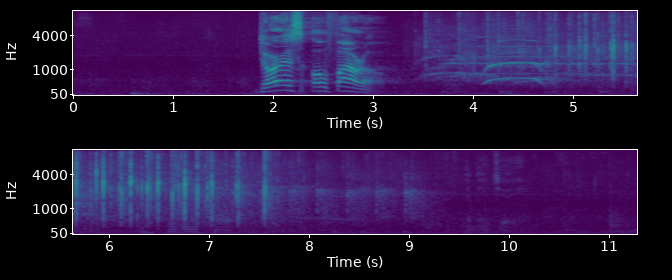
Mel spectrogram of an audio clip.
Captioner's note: applause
